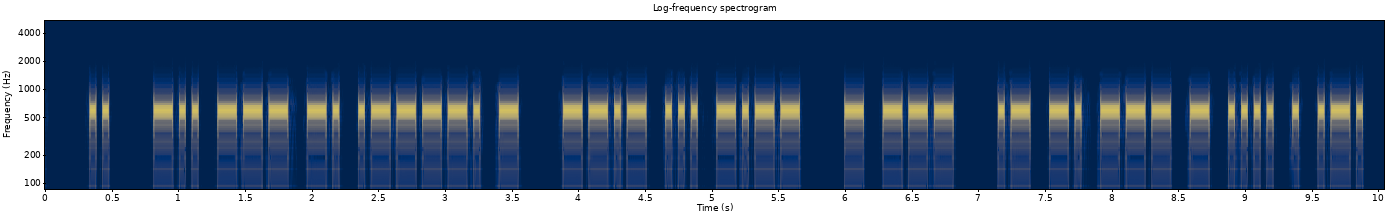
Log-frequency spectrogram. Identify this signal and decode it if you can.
Morse code, heard as a keyed tone, about 25 wpm, 600 Hz. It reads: I DON'T QSY TO ANOTHER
